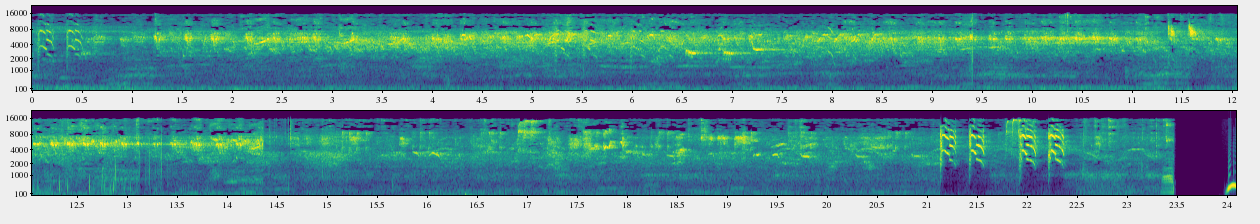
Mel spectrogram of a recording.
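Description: Birds chirping and chattering in a dense high-pitched chorus, thinning to scattered chirps about halfway through. A few sharp knocks come near the end before the sound cuts off.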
